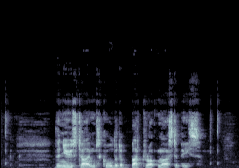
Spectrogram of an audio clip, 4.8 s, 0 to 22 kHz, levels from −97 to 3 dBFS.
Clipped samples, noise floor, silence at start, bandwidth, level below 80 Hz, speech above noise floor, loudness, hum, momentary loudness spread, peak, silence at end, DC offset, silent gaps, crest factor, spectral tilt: under 0.1%; -48 dBFS; 0.1 s; 9.6 kHz; -52 dBFS; 30 dB; -18 LUFS; none; 7 LU; -2 dBFS; 0.75 s; under 0.1%; none; 18 dB; -2.5 dB/octave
